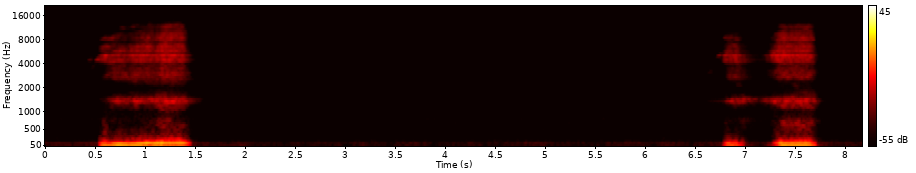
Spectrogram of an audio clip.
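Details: A blue Akita Inu sleeping after a long day snores twice: a rough, low, rumbling breath near one second long, then after a long silence a short catch followed by a second deep snore.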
